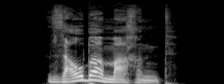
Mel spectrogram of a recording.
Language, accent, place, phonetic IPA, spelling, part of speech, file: German, Germany, Berlin, [ˈzaʊ̯bɐˌmaxn̩t], saubermachend, verb, De-saubermachend.ogg
- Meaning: present participle of saubermachen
